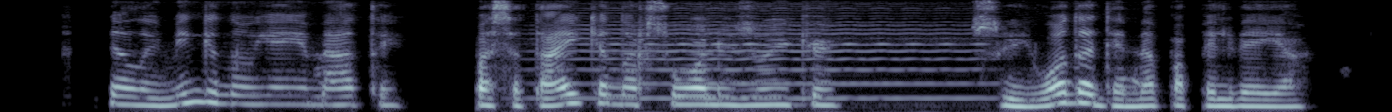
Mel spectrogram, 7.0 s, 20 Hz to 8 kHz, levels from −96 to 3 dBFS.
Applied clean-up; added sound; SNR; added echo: none; Bowed string instrument; 16 dB; none.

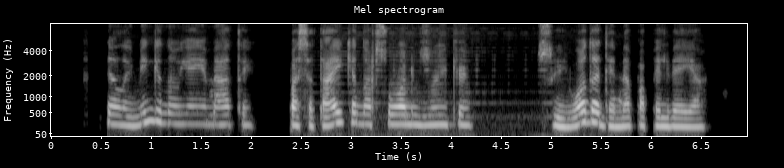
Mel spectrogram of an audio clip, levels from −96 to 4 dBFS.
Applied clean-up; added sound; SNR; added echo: neural separator model SepFormer DNS4.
